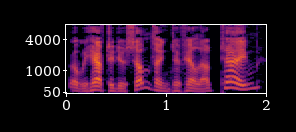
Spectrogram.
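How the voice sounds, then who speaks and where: A man voicing an older detective inspector who speaks calmly with understated, dry humour. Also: medium pitch, fast, slightly rough, dry recording. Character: older Scottish male detective inspector, calm, dry-witted.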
